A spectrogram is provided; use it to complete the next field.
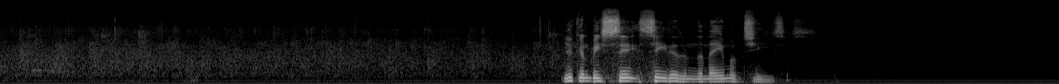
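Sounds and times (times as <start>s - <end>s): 
audience clapping hands: 0.0s - 7.1s
speech: 5.6s - 8.2s.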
